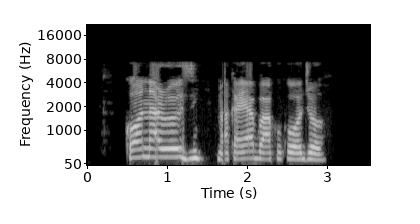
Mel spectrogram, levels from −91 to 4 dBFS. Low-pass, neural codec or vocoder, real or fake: 7.2 kHz; vocoder, 22.05 kHz, 80 mel bands, Vocos; fake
